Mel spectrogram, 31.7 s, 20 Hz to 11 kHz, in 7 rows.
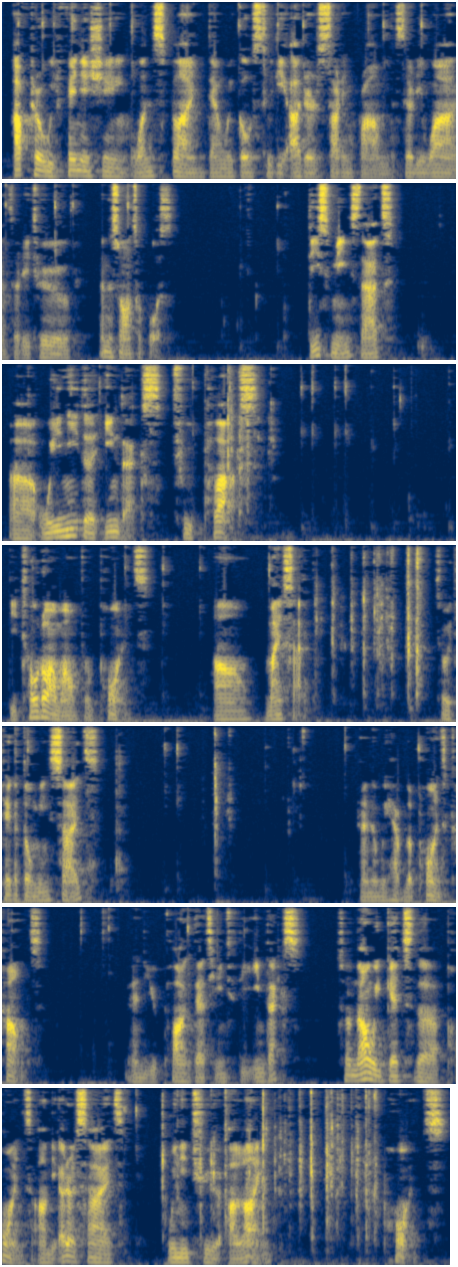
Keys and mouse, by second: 0.0-6.7 typing, 0.2 click, 2.4 click, 3.3 click, 5.1 click, 5.3 click, 7.0 middle click, 10.2 click, 11.1-12.6 drag, 11.7 d, 12.8 middle click, 13.6 middle click, 14.9 click, 15.6-18.5 drag, 18.8 middle click, 19.9 click, 20.8 middle click, 21.7-22.4 drag, 22.7 middle click, 23.8-24.6 drag, 24.9 middle click, 28.5 click, 28.9 x, 29.4 ctrl+a.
